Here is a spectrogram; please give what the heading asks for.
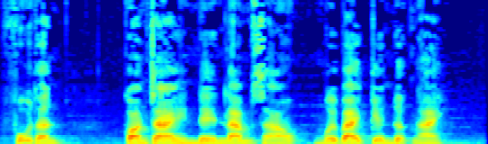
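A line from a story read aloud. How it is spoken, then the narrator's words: Sighing question. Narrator (Vietnamese): thở dài một tiếng, lại rung tinh đinh hỏi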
